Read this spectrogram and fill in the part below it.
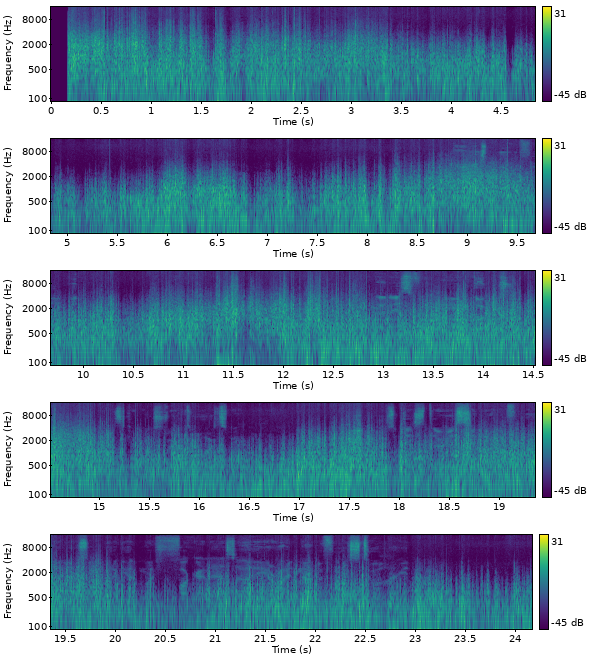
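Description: Strong wind blows and buffets the microphone outdoors.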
